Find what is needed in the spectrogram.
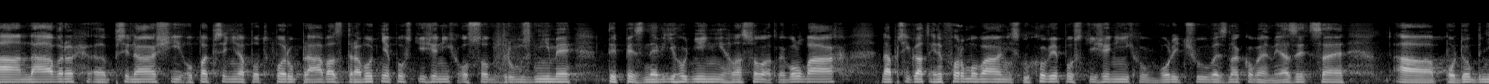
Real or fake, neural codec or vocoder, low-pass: fake; codec, 16 kHz, 2 kbps, X-Codec, WavLM features, trained on Multilingual LibriSpeech; 7.2 kHz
